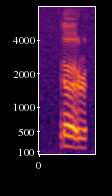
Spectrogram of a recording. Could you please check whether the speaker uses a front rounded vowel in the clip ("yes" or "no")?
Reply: yes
